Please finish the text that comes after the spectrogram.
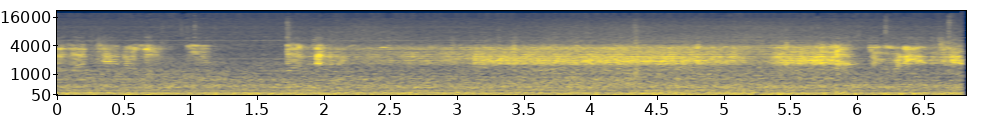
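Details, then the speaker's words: Channel Master 8-transistor AM pocket radio, made in Japan by Sanyo, under repair: only a thin, tinny trace of audio under steady hiss and hum. Output very faint; fault not yet located. "I can hear audio very faintly in the background you can hear it"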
